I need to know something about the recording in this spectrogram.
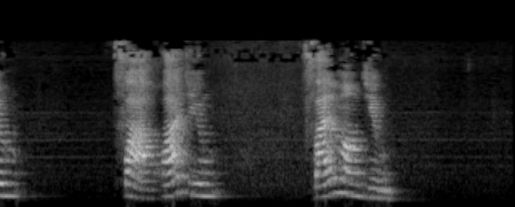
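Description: An elderly woman speaks calmly and slowly into a close microphone.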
